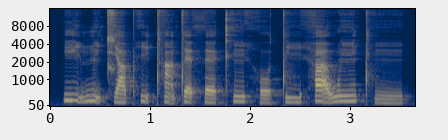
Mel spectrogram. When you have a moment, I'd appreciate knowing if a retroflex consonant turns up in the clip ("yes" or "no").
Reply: no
